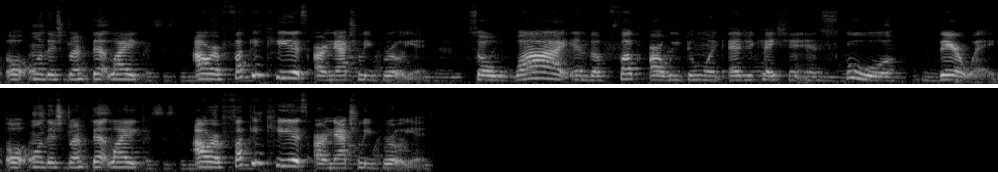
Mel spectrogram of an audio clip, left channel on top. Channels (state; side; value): drops out; right; at 4.3 s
